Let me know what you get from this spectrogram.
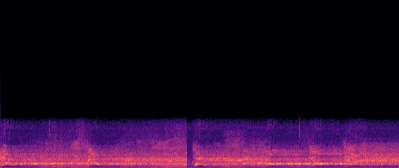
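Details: Fierce play from Percy the puppy, a continuous high, rasping whine-growl holding a fairly steady pitch, broken by a short sharp gap midway.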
